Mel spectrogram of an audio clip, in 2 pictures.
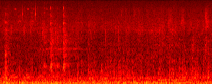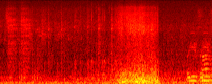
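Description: Microphone handling noise as a boom mic stand is repositioned: low rumble with scattered small clicks, then a loud burst of rubbing noise lasting under a second near the end.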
